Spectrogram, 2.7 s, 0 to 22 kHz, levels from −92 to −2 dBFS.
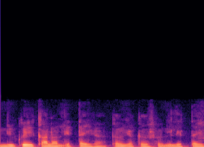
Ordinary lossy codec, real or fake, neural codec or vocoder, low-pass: AAC, 32 kbps; real; none; 7.2 kHz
